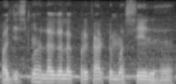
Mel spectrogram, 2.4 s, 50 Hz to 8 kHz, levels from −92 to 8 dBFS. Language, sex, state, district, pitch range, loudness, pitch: Hindi, male, Jharkhand, Palamu, 110-125 Hz, -16 LUFS, 120 Hz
